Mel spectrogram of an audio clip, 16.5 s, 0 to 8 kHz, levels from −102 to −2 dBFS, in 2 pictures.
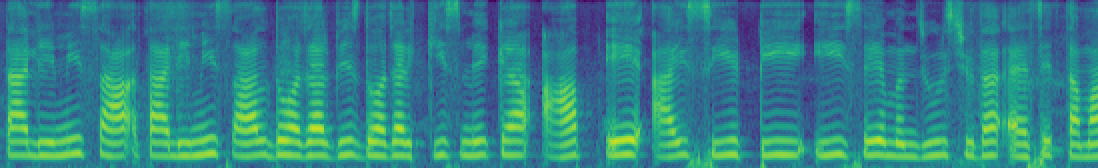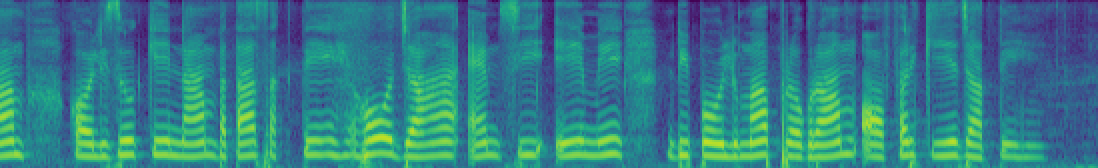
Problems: none marked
